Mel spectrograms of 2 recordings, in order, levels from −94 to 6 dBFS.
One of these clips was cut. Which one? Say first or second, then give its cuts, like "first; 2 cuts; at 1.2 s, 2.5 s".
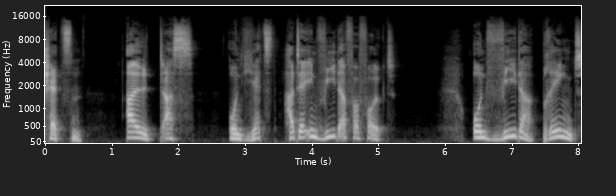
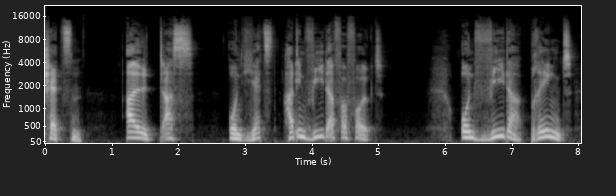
second; 1 cut; at 3.7 s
